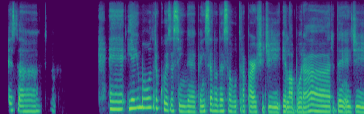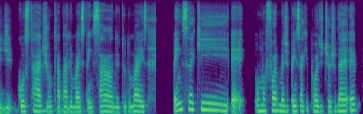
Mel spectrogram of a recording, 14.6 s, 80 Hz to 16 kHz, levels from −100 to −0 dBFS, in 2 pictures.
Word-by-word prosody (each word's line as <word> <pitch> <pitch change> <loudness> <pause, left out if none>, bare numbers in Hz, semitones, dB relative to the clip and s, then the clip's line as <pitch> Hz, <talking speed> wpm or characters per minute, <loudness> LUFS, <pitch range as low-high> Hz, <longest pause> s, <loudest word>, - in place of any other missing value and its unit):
Exato. 175 -1 -5 1.1
É, 240 0 +3
e 260 - +7
aí, 270 +1 +4
uma 295 0 +4
outra 290 -1 0
coisa, 220 -8 -2
assim, 180 -2 +2
né, 160 -1 -1
pensando 180 +4 +1
nessa 180 0 +2
outra 160 +1 -5
parte 155 -2 -1
de 150 -1 0
elaborar, 160 +2 +1
da 170 - -1
e 160 0 +1
de 155 -2 0
de 140 0 -5
gostar 170 0 +1
de 170 -1 -5
um 155 - -5
trabalho 160 -1 -3
mais 155 +1 +2
pensado 160 +1 +1
e - - -3
tudo 155 +1 -6
mais, 165 0 +1 0.5
pensa 225 +4 +3
que 210 -5 +1
eh, - - 0 0.2
uma 185 0 +1
forma 190 -1 +1
de 170 -1 -5
pensar 170 0 +1
que - - -10
pode 170 -2 -1
te 165 0 -4
ajudar, 170 +3 -1
é 180 0 +3
é 195 - -5
170 Hz, 170 wpm, -23 LUFS, 160-190 Hz, 1.1 s, e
